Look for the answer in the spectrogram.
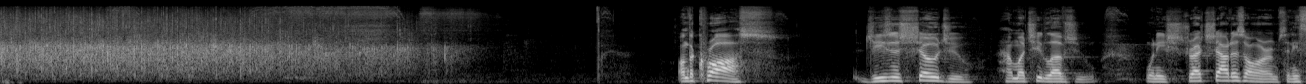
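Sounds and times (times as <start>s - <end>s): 
audience applause: 0.0s - 5.0s
speech: 6.8s - 7.8s, 8.6s - 13.0s.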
